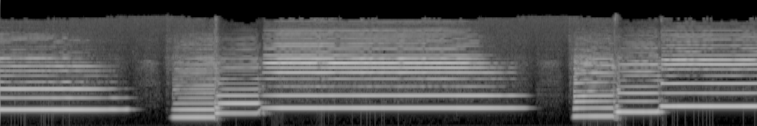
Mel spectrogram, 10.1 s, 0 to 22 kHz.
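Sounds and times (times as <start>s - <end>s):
tenor saxophone notes: 0.0s - 10.0s.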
